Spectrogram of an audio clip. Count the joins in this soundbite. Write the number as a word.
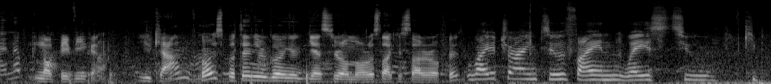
two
